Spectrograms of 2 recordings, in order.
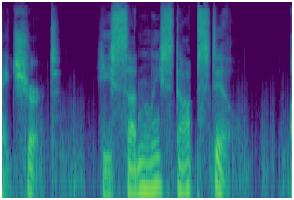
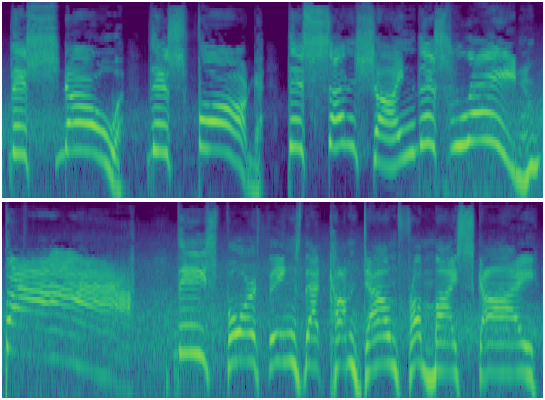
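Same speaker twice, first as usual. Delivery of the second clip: high, slow, furious royal shout; old king yelling high and slow at the weather; 9 semitones higher, much slower than usual. A narrator's reading. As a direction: bellow at the sky like an outraged king. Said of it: "he started shouting".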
